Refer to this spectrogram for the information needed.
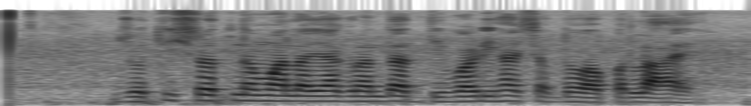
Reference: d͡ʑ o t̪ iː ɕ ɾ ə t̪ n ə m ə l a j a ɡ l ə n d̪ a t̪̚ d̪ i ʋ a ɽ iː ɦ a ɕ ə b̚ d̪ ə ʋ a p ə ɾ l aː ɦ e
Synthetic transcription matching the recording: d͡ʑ o t̪ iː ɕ ɾ ə t̪ n ə m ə l a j a ɡ ɾ ə n d̪ a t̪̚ d̪ i ʋ a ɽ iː ɦ a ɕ ə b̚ d̪ ə ʋ a p ə ɾ l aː ɦ e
